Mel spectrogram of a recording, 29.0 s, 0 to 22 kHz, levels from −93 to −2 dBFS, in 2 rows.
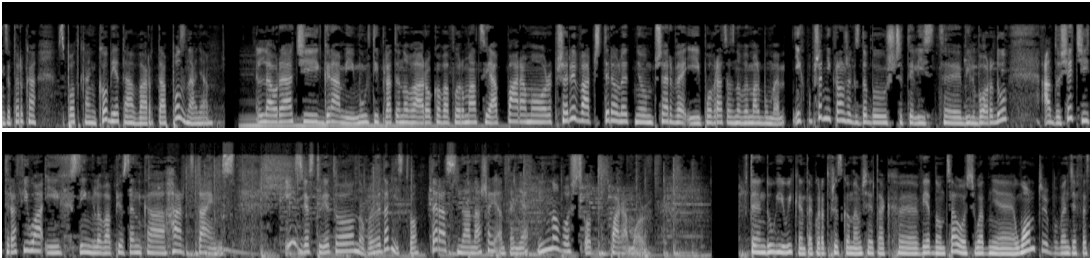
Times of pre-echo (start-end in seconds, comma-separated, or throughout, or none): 0.98-1.00, 7.86-8.03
